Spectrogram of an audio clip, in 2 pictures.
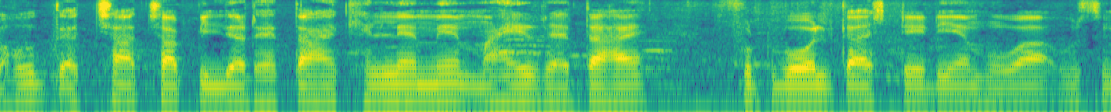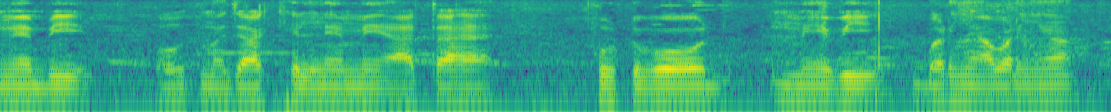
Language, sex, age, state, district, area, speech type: Urdu, male, 18-30, Bihar, Supaul, rural, spontaneous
